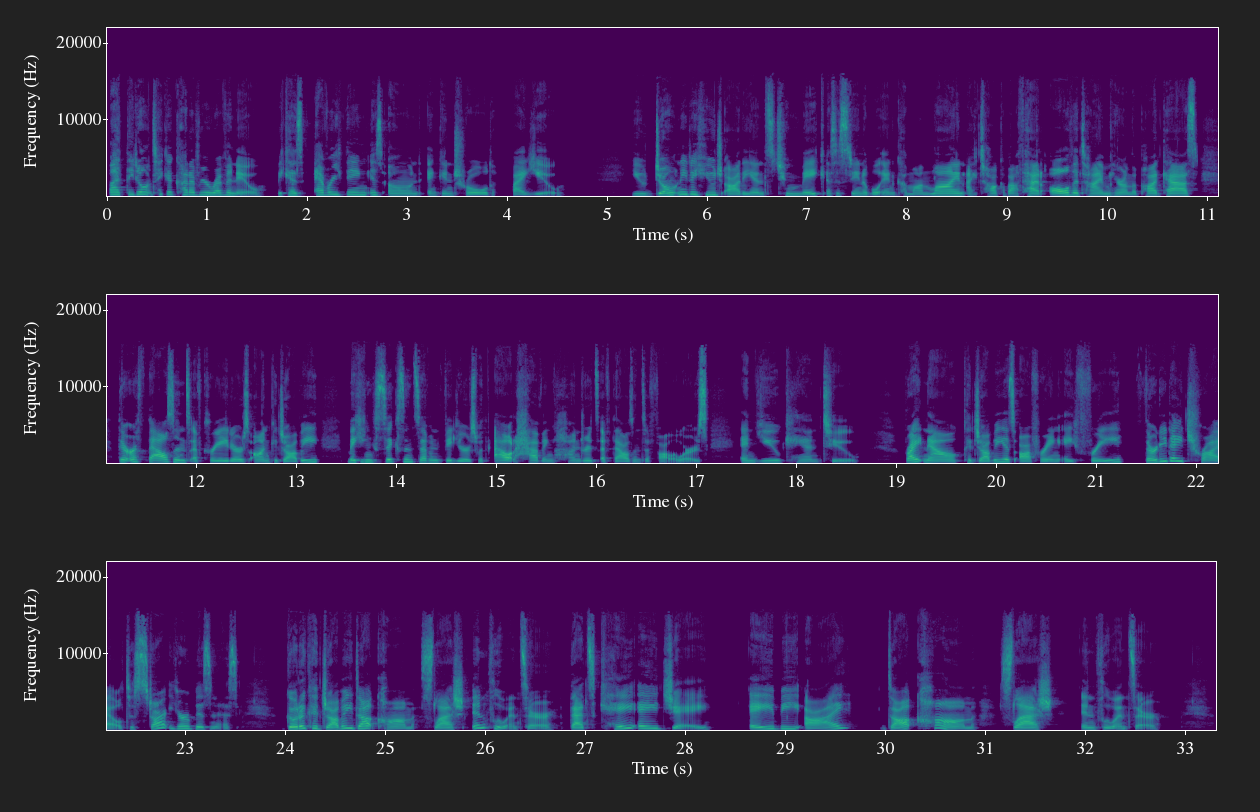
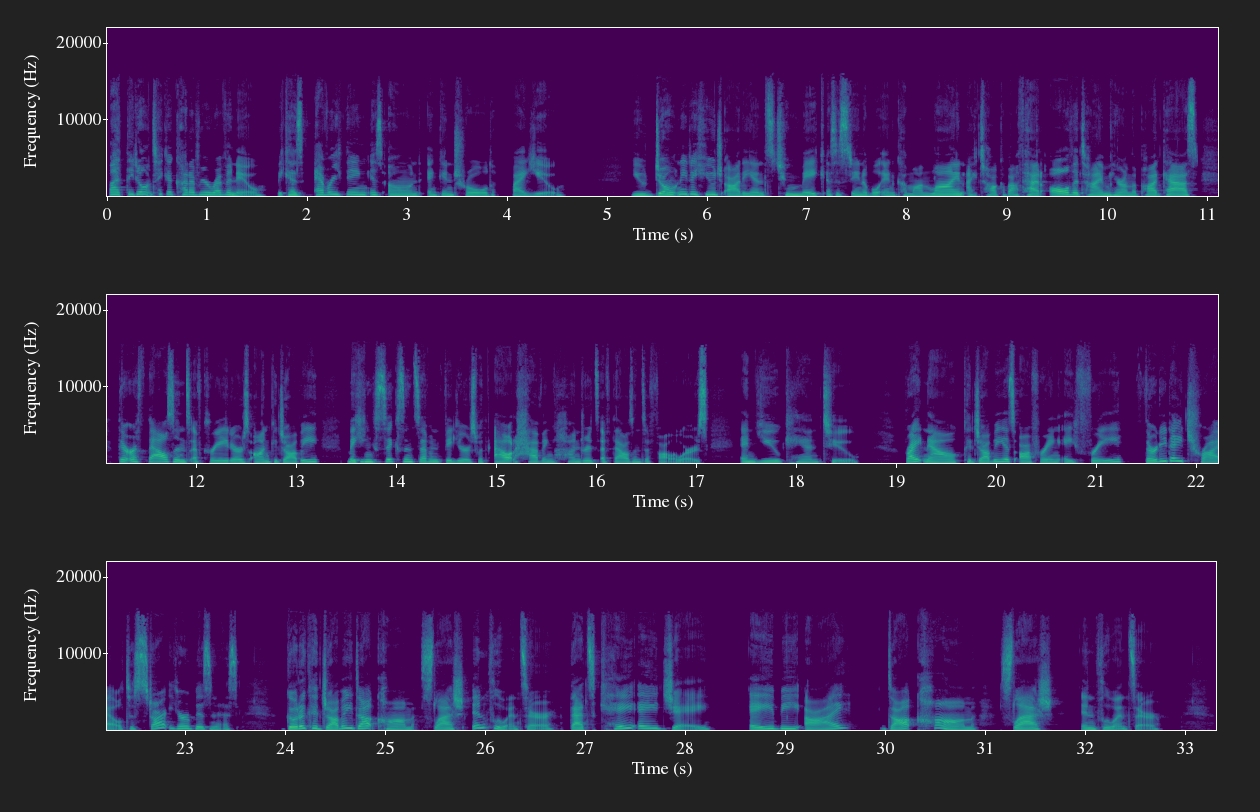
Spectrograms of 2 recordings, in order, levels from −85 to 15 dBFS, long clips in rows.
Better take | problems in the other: second | thin; somewhat; fading below 300 Hz

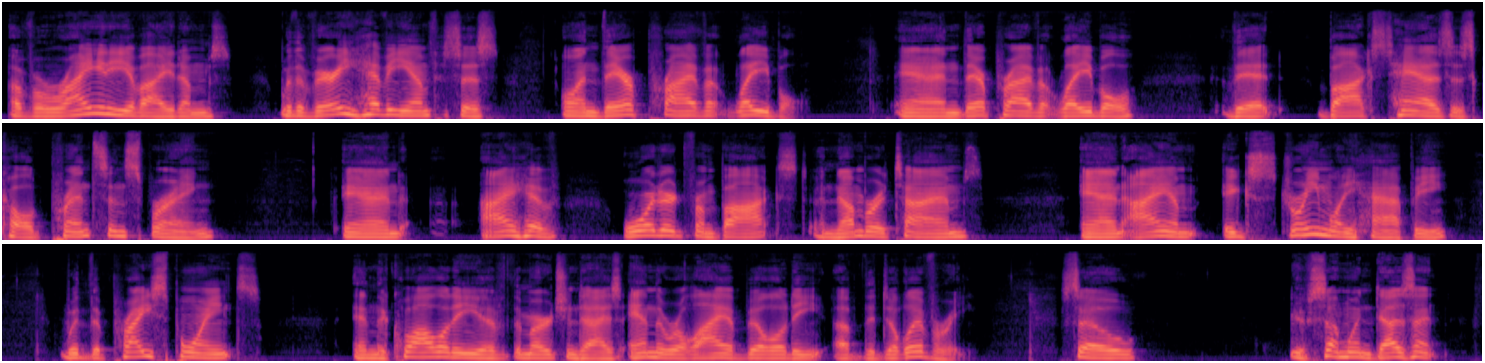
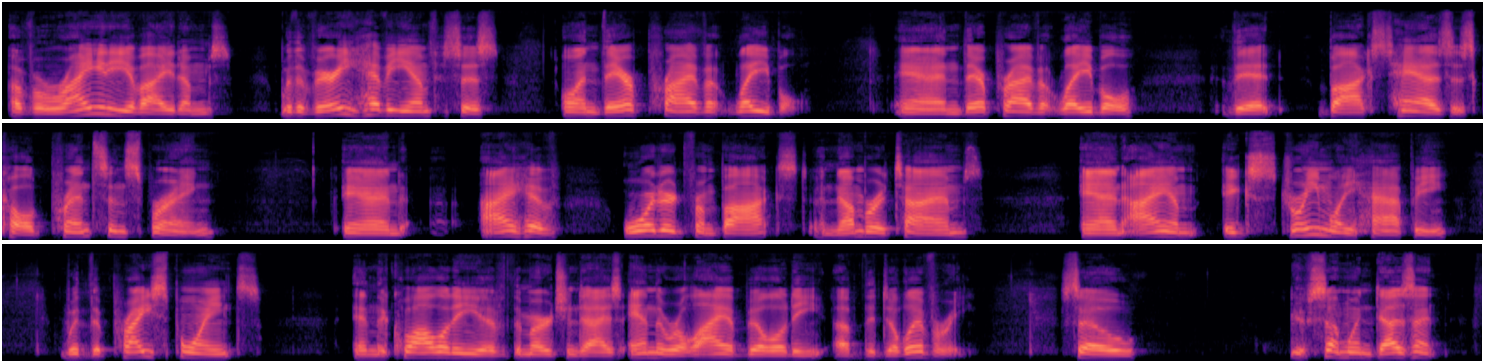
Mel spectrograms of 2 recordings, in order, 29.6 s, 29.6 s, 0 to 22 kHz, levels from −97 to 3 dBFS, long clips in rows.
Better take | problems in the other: first | thin; somewhat; fading below 350 Hz

